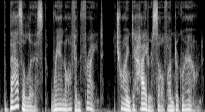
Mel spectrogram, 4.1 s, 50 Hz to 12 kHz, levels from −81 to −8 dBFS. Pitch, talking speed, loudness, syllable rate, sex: 130 Hz, 160 wpm, -17 LUFS, 4.4 syllables/s, female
